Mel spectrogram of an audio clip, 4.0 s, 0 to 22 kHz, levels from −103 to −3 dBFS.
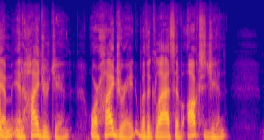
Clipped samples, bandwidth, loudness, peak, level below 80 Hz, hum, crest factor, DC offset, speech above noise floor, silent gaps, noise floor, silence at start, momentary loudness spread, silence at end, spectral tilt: under 0.1%; 15.5 kHz; -23 LUFS; -6 dBFS; -62 dBFS; none; 16 dB; under 0.1%; 48 dB; none; -70 dBFS; 0 s; 12 LU; 0.6 s; -6.5 dB/octave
